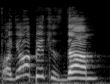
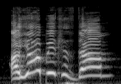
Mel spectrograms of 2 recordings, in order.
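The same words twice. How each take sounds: First: Said in the usual way. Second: Louder, higher repeat of the question; outraged yell. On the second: Real, not acted. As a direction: hit it again, much higher and louder.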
